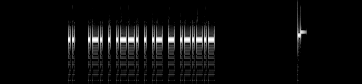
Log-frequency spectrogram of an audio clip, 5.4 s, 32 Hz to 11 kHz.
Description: Morse code, heard as a keyed tone, about 40 wpm, 700 Hz. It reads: I REPEAT.
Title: A Sound Of Thunder 40wpm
